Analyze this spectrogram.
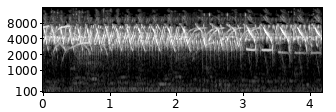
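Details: Singing Belgian canary giving rapid chattering trills of repeated notes, ending with a thin, steady whistled tone beneath the trill.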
